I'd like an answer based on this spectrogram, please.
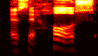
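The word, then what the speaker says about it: ὅς: que pues es traducción de este hos aquí se pronuncia hos por este signo aquí que indica que es pronunciación ruda.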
